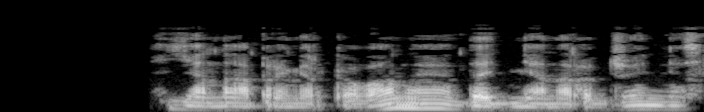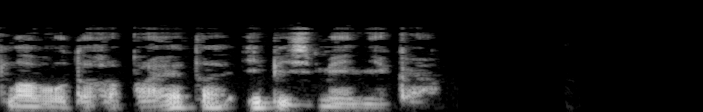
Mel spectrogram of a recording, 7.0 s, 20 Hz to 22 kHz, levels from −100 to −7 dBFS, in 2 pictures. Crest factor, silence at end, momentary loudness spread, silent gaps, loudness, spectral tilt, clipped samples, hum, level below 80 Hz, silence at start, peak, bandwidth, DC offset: 20 dB; 1.35 s; 12 LU; none; -28 LUFS; -5.5 dB/octave; under 0.1%; none; -66 dBFS; 0.8 s; -8 dBFS; 9.2 kHz; under 0.1%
